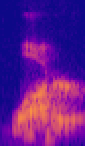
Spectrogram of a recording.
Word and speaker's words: water: i make that t i make the t almost like a d water water ah yes yeah and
